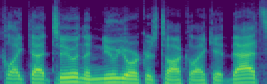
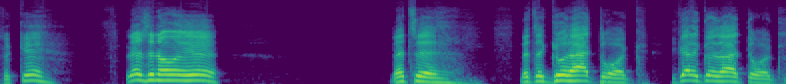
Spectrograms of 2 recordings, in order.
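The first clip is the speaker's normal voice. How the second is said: hammed-up old New Yorker voice, higher; 4 semitones higher than usual. Comic mimicking old New Yorkers over food, hammed-up. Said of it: "all old New Yorkers do that".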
